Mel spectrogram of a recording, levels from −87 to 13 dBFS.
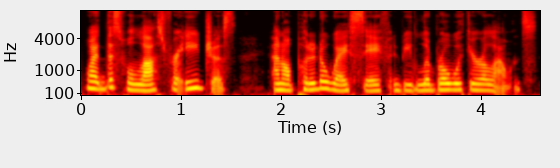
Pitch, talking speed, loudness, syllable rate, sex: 205 Hz, 235 wpm, -19 LUFS, 6.4 syllables/s, female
